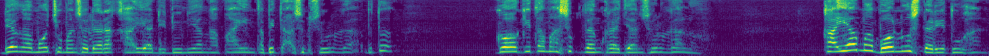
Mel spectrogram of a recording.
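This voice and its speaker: Man, pastor, Sundanese-inflected Indonesian accent, high voice, animated joking sermon, loud bursts and quiet asides. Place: church service.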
